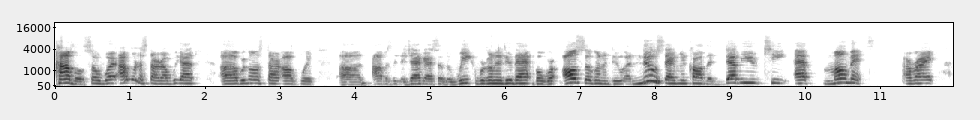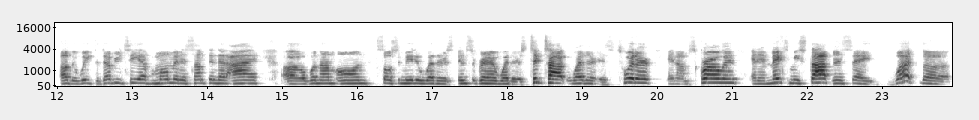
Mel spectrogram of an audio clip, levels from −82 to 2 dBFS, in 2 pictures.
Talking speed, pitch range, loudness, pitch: 205 wpm, 185-220 Hz, -25 LUFS, 200 Hz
